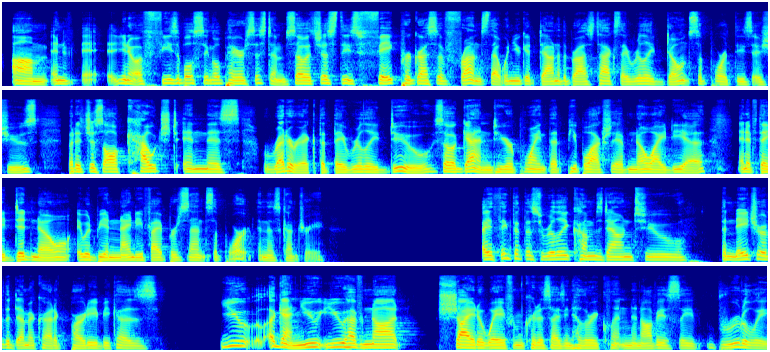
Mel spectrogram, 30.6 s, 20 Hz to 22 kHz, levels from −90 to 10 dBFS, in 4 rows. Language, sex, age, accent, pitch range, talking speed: English, female, 20-39, American, 125-150 Hz, 195 wpm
